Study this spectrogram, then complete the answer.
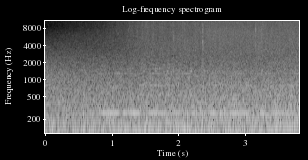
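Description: Wind rustles softly through trees.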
